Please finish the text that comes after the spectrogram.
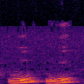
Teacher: ऊ बोलते हो आपके होठ आगे की तरफ आ रहे हैं · जब आपने ये बोले तो आपके जो दोनों होठ है वो एक दूसरे को टच कर रहे हैं बेटे। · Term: ओष्ठ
